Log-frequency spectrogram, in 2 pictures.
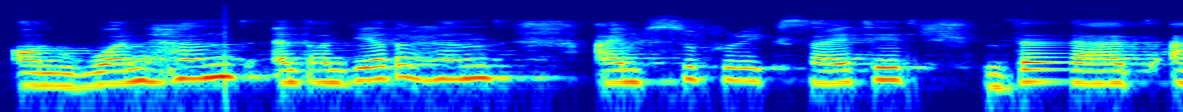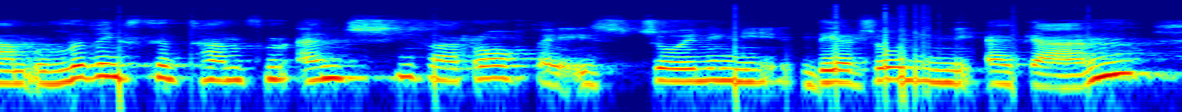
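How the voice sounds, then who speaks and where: A woman's voice: mid-range voice, moderate pace, soft background music. A woman from Austria hosting a live-stream discussion, welcoming guests in an upbeat way with occasional fillers. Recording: echoey, dull video-call audio.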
